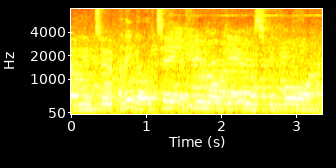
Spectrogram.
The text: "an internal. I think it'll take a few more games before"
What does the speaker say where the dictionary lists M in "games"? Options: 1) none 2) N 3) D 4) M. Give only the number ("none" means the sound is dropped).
1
